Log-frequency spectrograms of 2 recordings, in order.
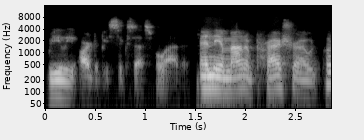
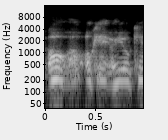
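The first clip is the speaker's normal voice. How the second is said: higher, flustered concern; worried dad; 11 semitones higher, much faster than usual. Retold or imitated. Dad hearing of an accident, flustered. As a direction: sound startled and anxious for your son.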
